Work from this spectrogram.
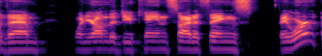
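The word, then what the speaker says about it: Duquesne: up canny correct me on this how you pronounce this 11 seed Duane Duane that's right I always want to put the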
